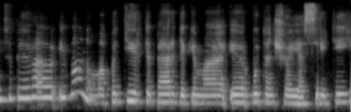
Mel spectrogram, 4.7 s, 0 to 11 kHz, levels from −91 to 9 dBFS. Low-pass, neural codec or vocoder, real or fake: 9.9 kHz; none; real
